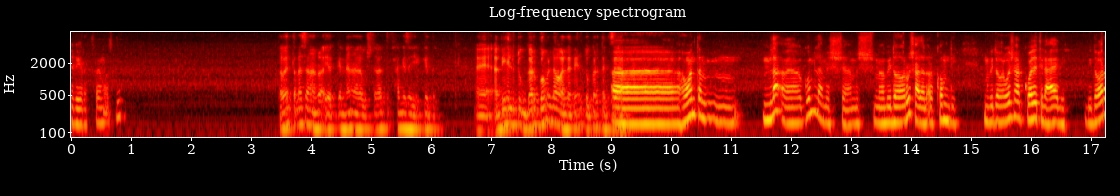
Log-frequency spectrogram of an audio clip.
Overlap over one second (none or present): none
